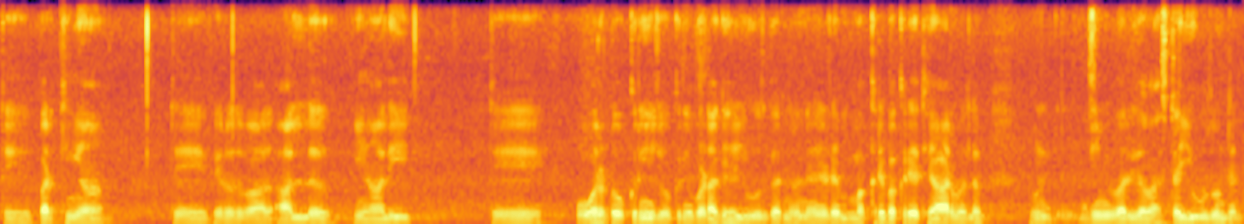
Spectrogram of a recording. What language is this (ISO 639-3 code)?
doi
